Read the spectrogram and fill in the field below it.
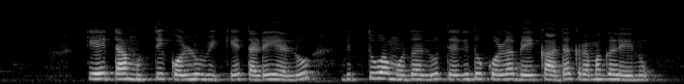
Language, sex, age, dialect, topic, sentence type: Kannada, female, 18-24, Central, agriculture, question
